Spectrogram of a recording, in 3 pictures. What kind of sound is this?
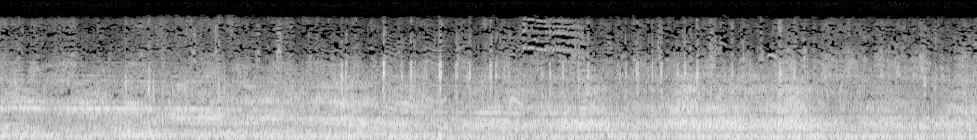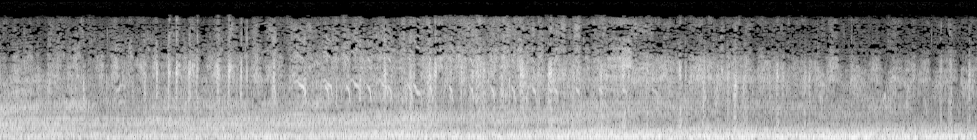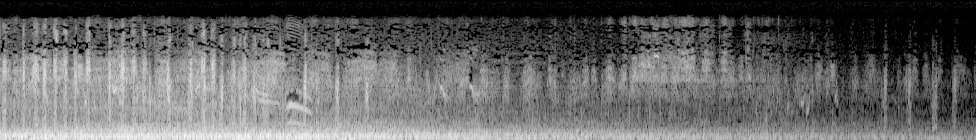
Avião e Patos Parque da Cidade
This is a sound of ducks and a plane passing by Parque da Cidade. This sound was recorded with our handmade binaural microphones.
ducks, plane, ulp-cam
